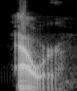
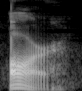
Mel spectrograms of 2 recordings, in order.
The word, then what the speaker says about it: our: Some people pronounce the word our like this hour. But other people pronounce it R.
